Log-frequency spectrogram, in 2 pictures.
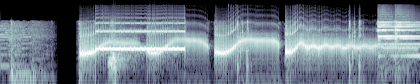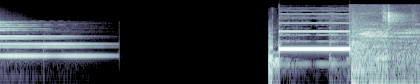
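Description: Edited-in cartoon sound effects over an animated logo. The music cuts off, then come several quick rising 'boing' sweeps and a ringing chime that fades out. After a short silence, a loud, steady beep sounds near the end.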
